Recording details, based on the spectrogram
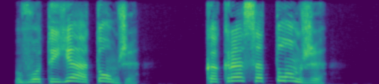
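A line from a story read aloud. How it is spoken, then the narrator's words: Excited exclamation. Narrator (Russian): возбужденно воскликнула Полианна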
